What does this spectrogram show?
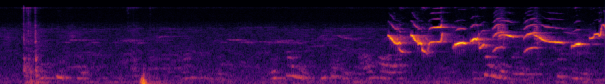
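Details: Oriental magpie-robin (kacer) of the competition type, its song used as a lure to spur other contest birds to sing; soft low murmurs give way to a loud burst of rapid, varied whistles and chattering high notes.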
